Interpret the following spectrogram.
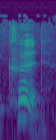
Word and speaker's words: could: Okay, could. Could. C-O-U-L-D. Excellent. That silent letter L in there is kind of funky.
